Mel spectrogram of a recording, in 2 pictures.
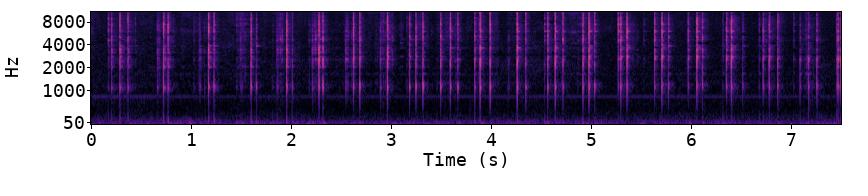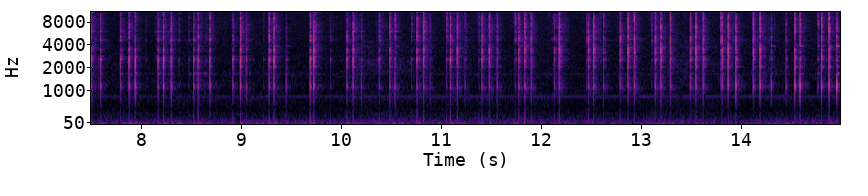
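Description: A small, hollow metal Altoids mint tin is tapped rapidly with fingertips and nails. The result is a steady stream of short, dry, bright clicks with a thin metallic ping around 1.1 kHz that dies away almost instantly, over a soft low rumble.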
